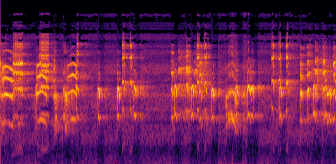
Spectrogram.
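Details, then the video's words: Grey-headed swamphen 'trích ré' call used to draw birds into nets after dark; harsh bending squeals and honks, some sweeping up and down in pitch, in clustered bursts. "tiếng trích ré"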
